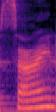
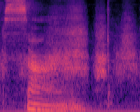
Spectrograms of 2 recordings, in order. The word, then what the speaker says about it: sine: Do not pronounce this sin, it's sine.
